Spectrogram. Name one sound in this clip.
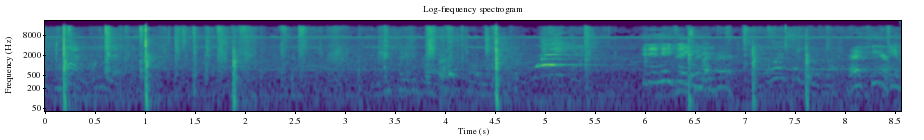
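A basketball bounces sharply on hard pavement.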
